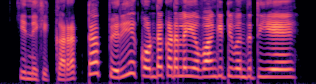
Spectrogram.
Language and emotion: Tamil, happy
